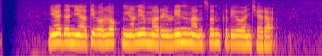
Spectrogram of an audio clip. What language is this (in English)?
Sundanese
